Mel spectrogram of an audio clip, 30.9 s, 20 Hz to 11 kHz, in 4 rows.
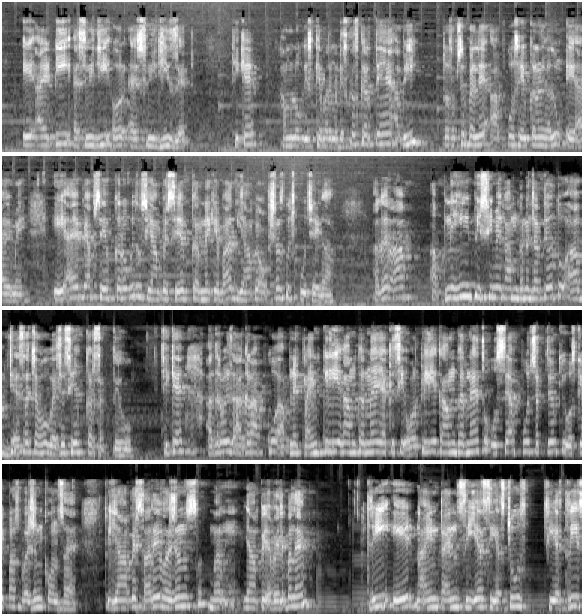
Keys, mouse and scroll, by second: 8.1 click, 24.0 click.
